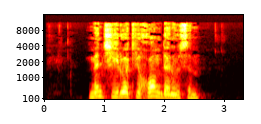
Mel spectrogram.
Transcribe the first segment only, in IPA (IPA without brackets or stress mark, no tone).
m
